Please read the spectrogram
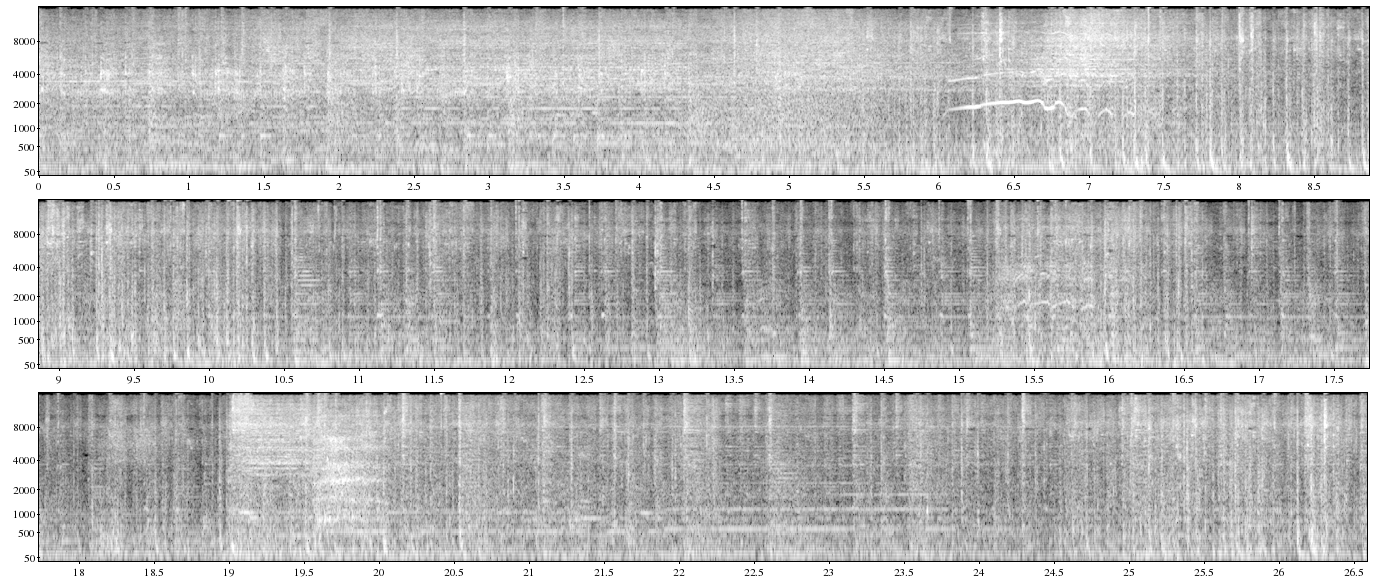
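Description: A troop of horses galloping off, with hoofbeats and whinnying, under a dramatic orchestral score.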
